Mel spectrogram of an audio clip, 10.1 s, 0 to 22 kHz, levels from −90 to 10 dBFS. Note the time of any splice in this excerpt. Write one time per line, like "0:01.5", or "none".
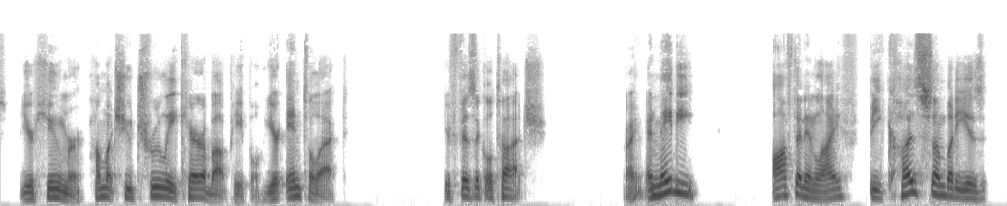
0:06.4
0:08.6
